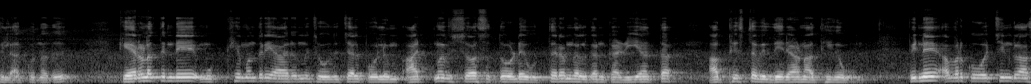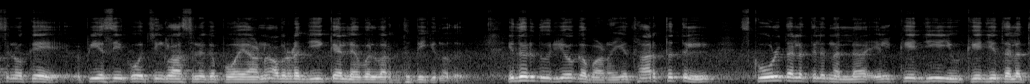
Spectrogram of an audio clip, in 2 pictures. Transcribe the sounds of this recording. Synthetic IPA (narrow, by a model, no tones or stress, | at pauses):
sila̰ːkːunːɐðɨ | ke̞ːɾɐɭɐt̪ːinde̞mukʰjɐmɐnd̪riaːɾunːut͡ɕo̞ːd̪it͡ɕːaːlpo̞ːlumaːtmɐʋiɕwaːsɐt̪ːoːɽe̞ut̪ːɐɾɐmnɐlkaːnkɐɻijaːt̪ːɐ | ɐbʱjɐst̪ɐʋid̪jɐɾaːɳɨɐd̪ʱiɣɐʋṵm | pinːe̞ʔɐʋɐrko̞ːt͡ɕːinkɭaːsino̞kːe̞pies̬iko̞ːt͡ɕːinkɭaːsino̞kːe̞po̞ːjaːɳɨɐʋɐɾuɽe̞d͡ʑiːkːɐle̞ʋɐlʋɐrd̪ʱipːikʲːunːɐðɨ̰ | iðo̞ɾud̪uɾjo̞ːɡɐmaːɳɨjɐt̪ʰaːrt̪ʰɐt̪ːil | skuːɭt̪ɐlɐt̪ːilnɐlːɐe̞lked͡ʑijuːked͡ʑit̪ɐlɐt̪ːi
